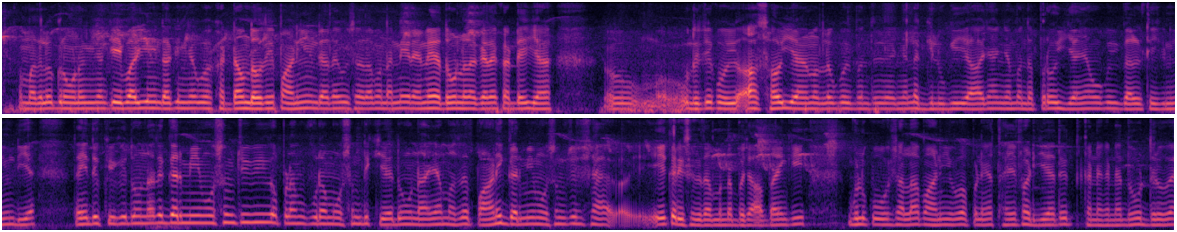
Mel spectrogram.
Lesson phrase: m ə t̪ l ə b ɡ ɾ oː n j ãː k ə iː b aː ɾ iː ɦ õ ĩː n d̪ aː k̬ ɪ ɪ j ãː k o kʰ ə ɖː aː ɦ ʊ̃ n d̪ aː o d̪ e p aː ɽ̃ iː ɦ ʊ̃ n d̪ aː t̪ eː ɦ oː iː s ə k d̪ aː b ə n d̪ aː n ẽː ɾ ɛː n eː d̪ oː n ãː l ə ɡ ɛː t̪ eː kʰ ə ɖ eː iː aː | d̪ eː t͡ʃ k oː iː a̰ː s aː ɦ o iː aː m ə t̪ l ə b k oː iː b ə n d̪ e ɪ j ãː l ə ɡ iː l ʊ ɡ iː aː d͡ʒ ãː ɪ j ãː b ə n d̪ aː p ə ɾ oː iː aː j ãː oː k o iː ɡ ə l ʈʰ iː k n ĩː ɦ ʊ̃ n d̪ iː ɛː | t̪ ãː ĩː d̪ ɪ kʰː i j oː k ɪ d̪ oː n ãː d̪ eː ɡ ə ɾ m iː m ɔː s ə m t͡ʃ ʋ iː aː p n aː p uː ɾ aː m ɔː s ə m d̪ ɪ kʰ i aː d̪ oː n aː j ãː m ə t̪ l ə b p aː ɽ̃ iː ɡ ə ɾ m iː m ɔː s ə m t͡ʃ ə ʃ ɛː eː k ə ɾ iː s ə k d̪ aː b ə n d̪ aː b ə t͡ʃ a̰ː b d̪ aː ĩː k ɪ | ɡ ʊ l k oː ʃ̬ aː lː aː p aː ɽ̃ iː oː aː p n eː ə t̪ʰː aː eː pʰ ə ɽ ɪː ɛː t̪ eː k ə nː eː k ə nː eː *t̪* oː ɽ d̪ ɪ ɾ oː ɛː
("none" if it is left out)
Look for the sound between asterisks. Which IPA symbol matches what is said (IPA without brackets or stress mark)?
d̪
